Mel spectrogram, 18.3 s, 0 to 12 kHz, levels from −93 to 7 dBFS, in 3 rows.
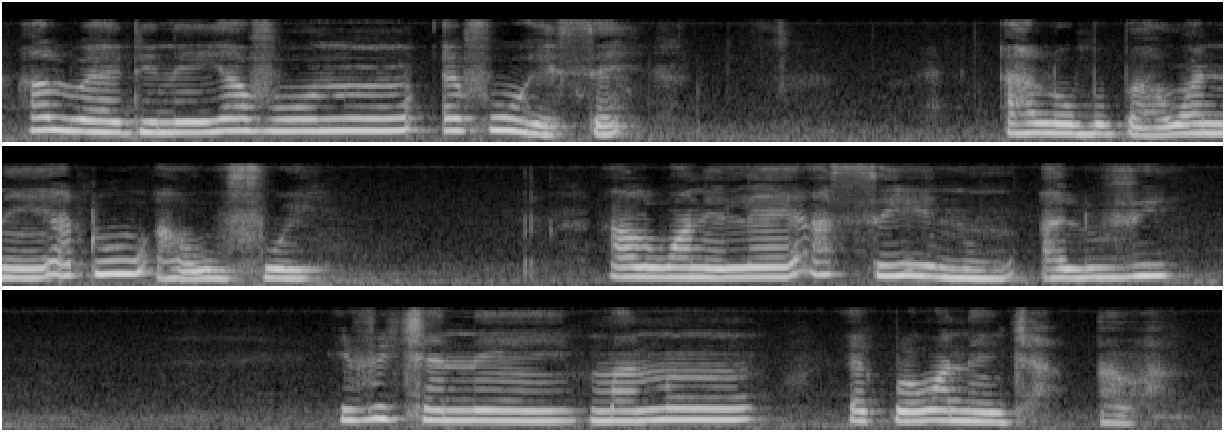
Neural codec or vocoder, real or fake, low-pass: none; real; 7.2 kHz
